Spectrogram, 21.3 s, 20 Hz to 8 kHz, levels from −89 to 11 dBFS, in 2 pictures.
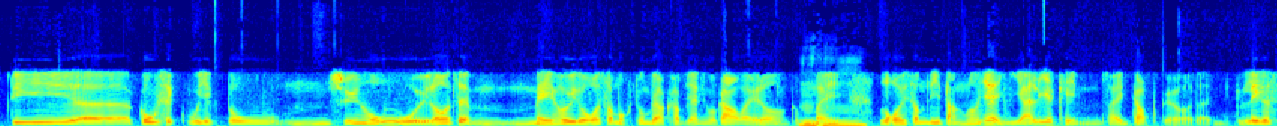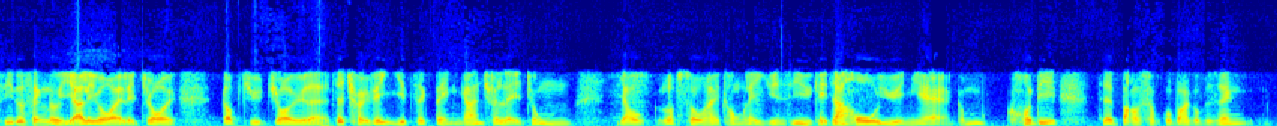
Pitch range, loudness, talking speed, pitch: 110-145 Hz, -22 LUFS, 315 characters per minute, 120 Hz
